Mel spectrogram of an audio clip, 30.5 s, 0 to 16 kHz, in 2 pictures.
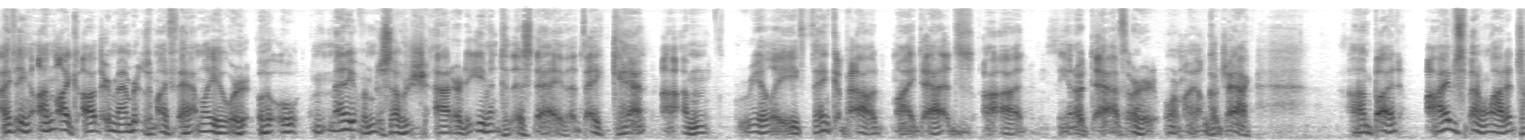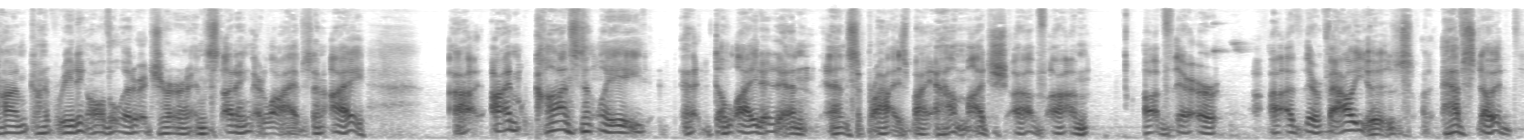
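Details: Adult man, spasmodic dysphonia, described as the neurological disorder spasmodic dystonia, onset at 42 after a 1996 injury; nerve signals tighten vocal cords constantly, cords uninjured; Kyoto surgery about eight months earlier made voice more reliable; now trying alternative therapies.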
